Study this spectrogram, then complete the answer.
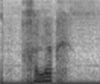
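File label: "geluk", Dutch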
